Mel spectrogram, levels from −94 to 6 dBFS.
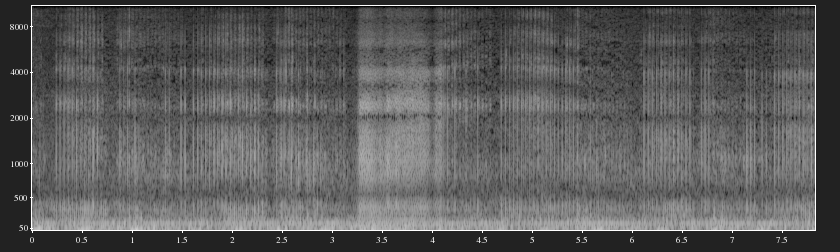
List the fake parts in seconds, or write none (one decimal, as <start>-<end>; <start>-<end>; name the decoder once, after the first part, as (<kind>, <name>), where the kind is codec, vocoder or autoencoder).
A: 3.2-4.1 (vocoder, WaveNeXt)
